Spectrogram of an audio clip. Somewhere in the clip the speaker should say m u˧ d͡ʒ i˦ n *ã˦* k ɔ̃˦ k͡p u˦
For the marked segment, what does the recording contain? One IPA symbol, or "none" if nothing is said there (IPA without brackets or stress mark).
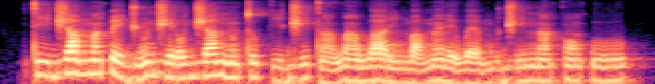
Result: ã˦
